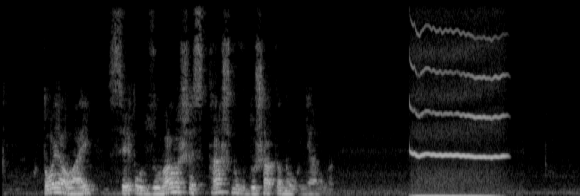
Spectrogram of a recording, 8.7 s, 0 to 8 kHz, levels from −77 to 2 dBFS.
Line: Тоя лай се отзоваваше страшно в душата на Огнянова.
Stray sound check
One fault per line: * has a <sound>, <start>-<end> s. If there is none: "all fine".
* has a squeak, 6.1-7.7 s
